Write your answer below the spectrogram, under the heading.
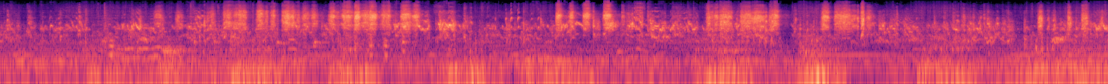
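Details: Budgerigars keep up continuous high, squeaky warbling and chatter with several louder surges and brief pauses between them.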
